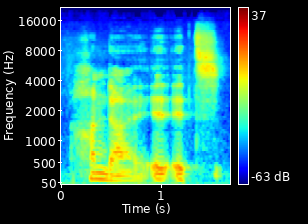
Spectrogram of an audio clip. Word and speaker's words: Hyundai: Số 5 - Hyundai Hoặc như tôi nghĩ rất nhiều người Mỹ nói / Hundye / Và cái này, nó ... Hyundai hoặc Honda. Hyundai. Đây là một thương hiệu Hàn Quốc. Vì vậy, một lần nữa, nó có một cách phát âm rất khác nhau.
